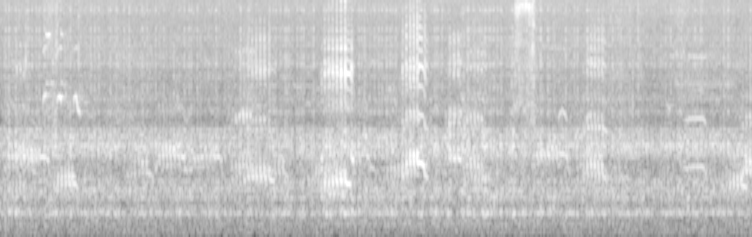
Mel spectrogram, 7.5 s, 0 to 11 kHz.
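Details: Sandhill cranes waking on the Platte River near Gibbon, Nebraska, Central Flyway, in thick fog, recorded with a Canon 7D: a dense, continuous chorus of overlapping rolling calls with louder bursts, with no single voice standing out.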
